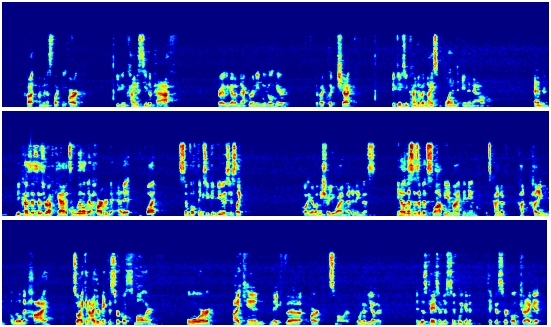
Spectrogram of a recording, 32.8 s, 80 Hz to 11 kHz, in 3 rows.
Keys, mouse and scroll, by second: 2.0 scroll down 1, 2.1-6.0 middle drag, 6.0 click, 7.5-10.7 middle drag, 12.1 click, 17.8 click, 18.3-18.8 scroll down 1, 19.6-22.3 middle drag, 22.3-22.7 scroll up 1, 24.9 click, 29.2-32.7 drag.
